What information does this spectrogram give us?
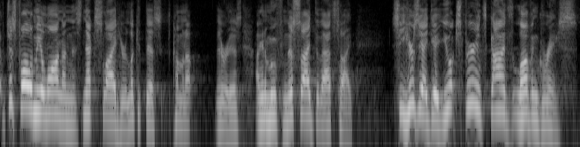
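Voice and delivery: ordinary talk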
